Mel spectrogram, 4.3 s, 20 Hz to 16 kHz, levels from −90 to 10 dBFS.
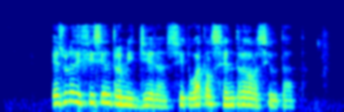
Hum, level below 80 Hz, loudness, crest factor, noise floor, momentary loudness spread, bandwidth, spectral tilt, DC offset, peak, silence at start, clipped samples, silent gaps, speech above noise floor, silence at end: none; -68 dBFS; -30 LUFS; 16 dB; -79 dBFS; 8 LU; 8.2 kHz; -4.5 dB/octave; under 0.1%; -14 dBFS; 0.65 s; under 0.1%; none; 49 dB; 0.65 s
